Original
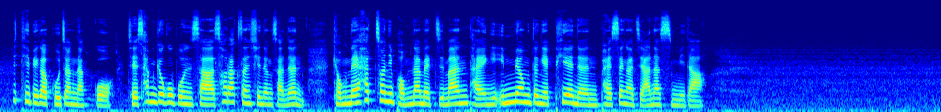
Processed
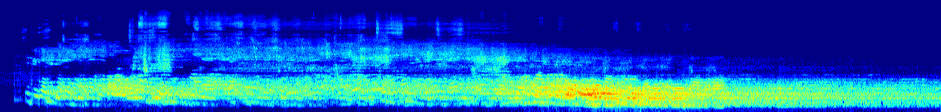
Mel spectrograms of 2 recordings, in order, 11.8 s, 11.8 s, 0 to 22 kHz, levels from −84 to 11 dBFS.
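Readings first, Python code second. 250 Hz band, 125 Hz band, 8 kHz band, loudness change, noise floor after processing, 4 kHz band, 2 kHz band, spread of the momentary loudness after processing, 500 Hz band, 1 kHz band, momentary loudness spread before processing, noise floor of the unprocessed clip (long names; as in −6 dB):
−0.5 dB, −0.5 dB, can't be measured, +5.5 dB, −36 dBFS, +5.0 dB, −5.0 dB, 18 LU, +9.0 dB, +5.5 dB, 7 LU, −56 dBFS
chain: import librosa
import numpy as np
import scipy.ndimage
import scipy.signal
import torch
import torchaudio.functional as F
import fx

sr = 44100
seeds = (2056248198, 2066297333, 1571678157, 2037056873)

p1 = fx.env_flanger(x, sr, rest_ms=8.8, full_db=-25.0)
p2 = fx.over_compress(p1, sr, threshold_db=-33.0, ratio=-0.5)
p3 = p1 + F.gain(torch.from_numpy(p2), 2.0).numpy()
p4 = fx.env_phaser(p3, sr, low_hz=480.0, high_hz=1800.0, full_db=-20.0)
p5 = fx.echo_pitch(p4, sr, ms=292, semitones=3, count=3, db_per_echo=-6.0)
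p6 = fx.band_shelf(p5, sr, hz=680.0, db=13.5, octaves=2.7)
p7 = fx.rev_gated(p6, sr, seeds[0], gate_ms=320, shape='rising', drr_db=-2.5)
p8 = fx.noise_reduce_blind(p7, sr, reduce_db=17)
p9 = fx.spec_box(p8, sr, start_s=1.35, length_s=0.63, low_hz=330.0, high_hz=2100.0, gain_db=9)
p10 = p9 + fx.echo_diffused(p9, sr, ms=1351, feedback_pct=56, wet_db=-12, dry=0)
p11 = fx.filter_sweep_bandpass(p10, sr, from_hz=4100.0, to_hz=330.0, start_s=5.91, end_s=7.85, q=1.3)
p12 = fx.low_shelf(p11, sr, hz=61.0, db=-12.0)
p13 = fx.sustainer(p12, sr, db_per_s=34.0)
y = F.gain(torch.from_numpy(p13), -1.5).numpy()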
